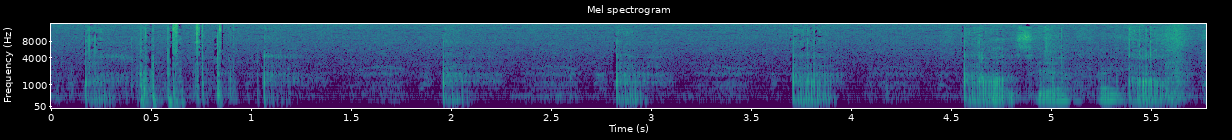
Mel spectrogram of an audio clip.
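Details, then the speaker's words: Soft snoring with short, noisy, snuffly breaths at irregular intervals in a sleeping 7-week-old (nearly 8 weeks) baby girl, asleep only minutes. "aurora is snoring it's your face yeah definitely our father's daughter"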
